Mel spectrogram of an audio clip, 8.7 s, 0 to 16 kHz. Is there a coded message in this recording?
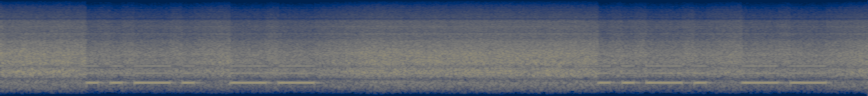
Yes: Morse code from 0.8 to 8.3 s, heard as a keyed tone, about 10 wpm, 400 Hz, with radio static, a narrow filter and room echo. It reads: FM FM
